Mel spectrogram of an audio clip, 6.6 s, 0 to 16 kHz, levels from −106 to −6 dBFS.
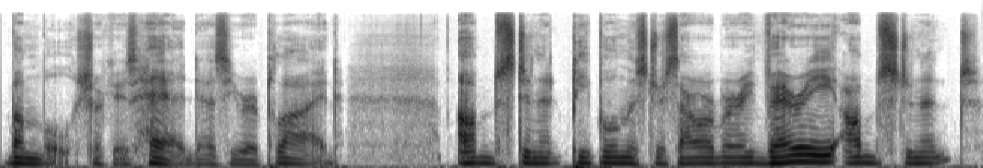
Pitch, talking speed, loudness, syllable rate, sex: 115 Hz, 120 wpm, -20 LUFS, 4.8 syllables/s, male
